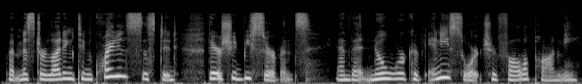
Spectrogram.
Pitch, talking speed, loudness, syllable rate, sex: 245 Hz, 205 wpm, -18 LUFS, 5.7 syllables/s, female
